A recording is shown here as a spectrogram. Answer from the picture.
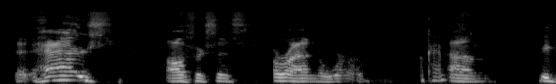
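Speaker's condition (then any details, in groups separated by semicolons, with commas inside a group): Cerebral palsy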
